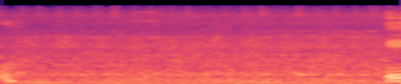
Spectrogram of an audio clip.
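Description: Steady background noise: an even hiss over a low, constant hum, with no distinct events.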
